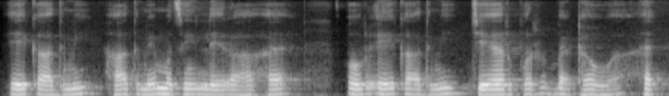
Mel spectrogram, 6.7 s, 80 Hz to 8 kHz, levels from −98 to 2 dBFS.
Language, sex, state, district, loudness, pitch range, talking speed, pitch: Hindi, male, Uttar Pradesh, Saharanpur, -17 LUFS, 145-155 Hz, 145 wpm, 150 Hz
